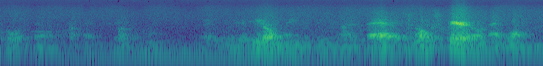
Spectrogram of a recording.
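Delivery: low, soft aside; subdued, low-pitched retelling; pitying aside, retold. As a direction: drop low and murmur with pity.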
